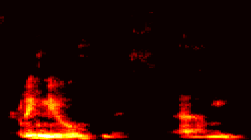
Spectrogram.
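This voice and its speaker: Older Dutch-accented man, muffled sound. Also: lowish voice. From Netherlands. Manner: measured, with many fillers and restarts. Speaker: guest, company president. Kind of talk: casual interview.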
